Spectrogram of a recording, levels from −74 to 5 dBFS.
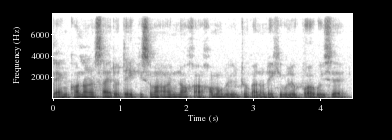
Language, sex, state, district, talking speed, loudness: Assamese, male, Assam, Sonitpur, 120 wpm, -15 LUFS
